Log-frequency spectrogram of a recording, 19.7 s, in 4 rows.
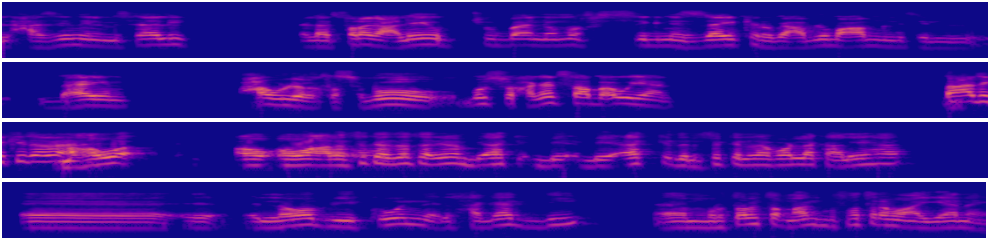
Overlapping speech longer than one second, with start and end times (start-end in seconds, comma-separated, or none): none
